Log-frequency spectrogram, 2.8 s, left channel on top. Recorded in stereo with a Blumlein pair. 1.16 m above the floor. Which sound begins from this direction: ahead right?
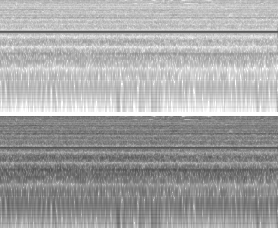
A drone, at 0.0 s.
